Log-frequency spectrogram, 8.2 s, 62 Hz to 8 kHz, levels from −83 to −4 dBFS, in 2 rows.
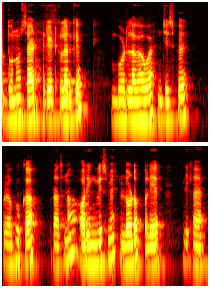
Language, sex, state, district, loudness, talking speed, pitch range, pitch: Hindi, male, Jharkhand, Ranchi, -20 LUFS, 155 wpm, 130-140 Hz, 130 Hz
